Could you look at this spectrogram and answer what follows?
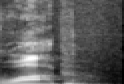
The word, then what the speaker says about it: WAP: And Cardi B apparently has done that, where, you know, that famous song WAP that she came out with, WAP, it's WAP for the record. That's how you pronounce it.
